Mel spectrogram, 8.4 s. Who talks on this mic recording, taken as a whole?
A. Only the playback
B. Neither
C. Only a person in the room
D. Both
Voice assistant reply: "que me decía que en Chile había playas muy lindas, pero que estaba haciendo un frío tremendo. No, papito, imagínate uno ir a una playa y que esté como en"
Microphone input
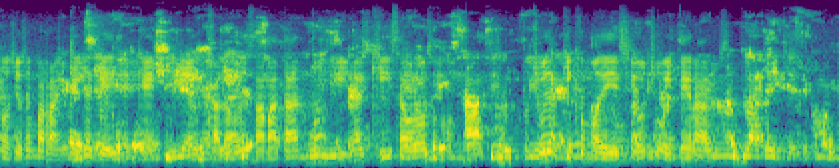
D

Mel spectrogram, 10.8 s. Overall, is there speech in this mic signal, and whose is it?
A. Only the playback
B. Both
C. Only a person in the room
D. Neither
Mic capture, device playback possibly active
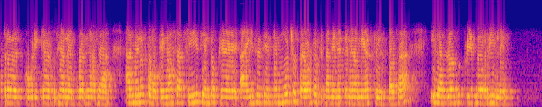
A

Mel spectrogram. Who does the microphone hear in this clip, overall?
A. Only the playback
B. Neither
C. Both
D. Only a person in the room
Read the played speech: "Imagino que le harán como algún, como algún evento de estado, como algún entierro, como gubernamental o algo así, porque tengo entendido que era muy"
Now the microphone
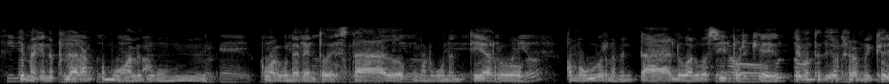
C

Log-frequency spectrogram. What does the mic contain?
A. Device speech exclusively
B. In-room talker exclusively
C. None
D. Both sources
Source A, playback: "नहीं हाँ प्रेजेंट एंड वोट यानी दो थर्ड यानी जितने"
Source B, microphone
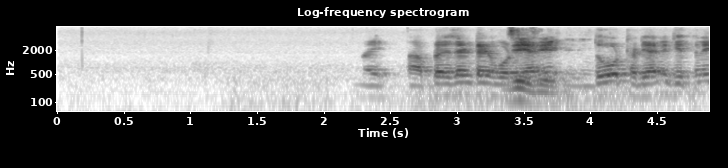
D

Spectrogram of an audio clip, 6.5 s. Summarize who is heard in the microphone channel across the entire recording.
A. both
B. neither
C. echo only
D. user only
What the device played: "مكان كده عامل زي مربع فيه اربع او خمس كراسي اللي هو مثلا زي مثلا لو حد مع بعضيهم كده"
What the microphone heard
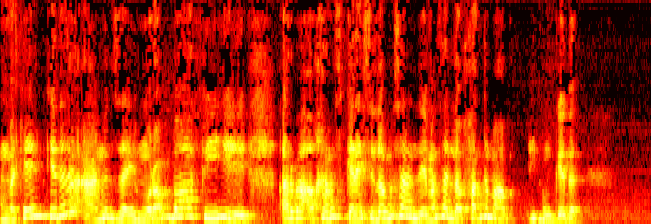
C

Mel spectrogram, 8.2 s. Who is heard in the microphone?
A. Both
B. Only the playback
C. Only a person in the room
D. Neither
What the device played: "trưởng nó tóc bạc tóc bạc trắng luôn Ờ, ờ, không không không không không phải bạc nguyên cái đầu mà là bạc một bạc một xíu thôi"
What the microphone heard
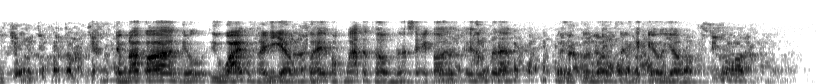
A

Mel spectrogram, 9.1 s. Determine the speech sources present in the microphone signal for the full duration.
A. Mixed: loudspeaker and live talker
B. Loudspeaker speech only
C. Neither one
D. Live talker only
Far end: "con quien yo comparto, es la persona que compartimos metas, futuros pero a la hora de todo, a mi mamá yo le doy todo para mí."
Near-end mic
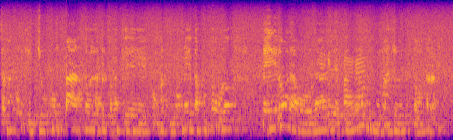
A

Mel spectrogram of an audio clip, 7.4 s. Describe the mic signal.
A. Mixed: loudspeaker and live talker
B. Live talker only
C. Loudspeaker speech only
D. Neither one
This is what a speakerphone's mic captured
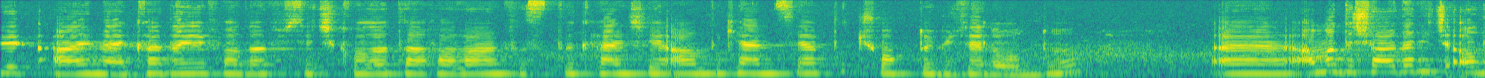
C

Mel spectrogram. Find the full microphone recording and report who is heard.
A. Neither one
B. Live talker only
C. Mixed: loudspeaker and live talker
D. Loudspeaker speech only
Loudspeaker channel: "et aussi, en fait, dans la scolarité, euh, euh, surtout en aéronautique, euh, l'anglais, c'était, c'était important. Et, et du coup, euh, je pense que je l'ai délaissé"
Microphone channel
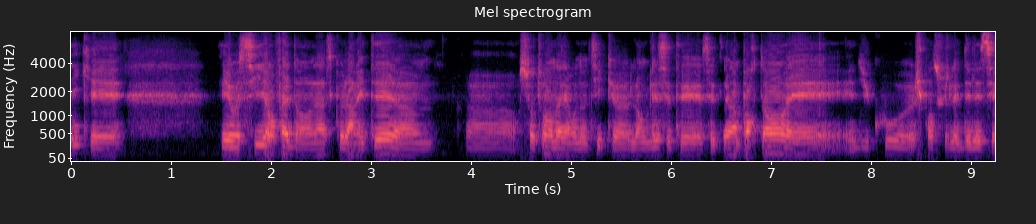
D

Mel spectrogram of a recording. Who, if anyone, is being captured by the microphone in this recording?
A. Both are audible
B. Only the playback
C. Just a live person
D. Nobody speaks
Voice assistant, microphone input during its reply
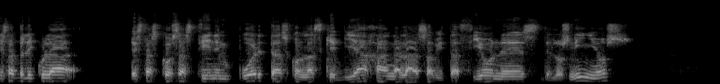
B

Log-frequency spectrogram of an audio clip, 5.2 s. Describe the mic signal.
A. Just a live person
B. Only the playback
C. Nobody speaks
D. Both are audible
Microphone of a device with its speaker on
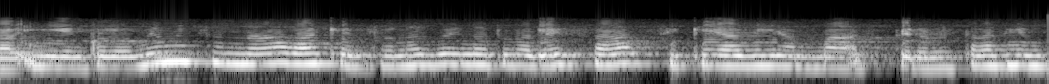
B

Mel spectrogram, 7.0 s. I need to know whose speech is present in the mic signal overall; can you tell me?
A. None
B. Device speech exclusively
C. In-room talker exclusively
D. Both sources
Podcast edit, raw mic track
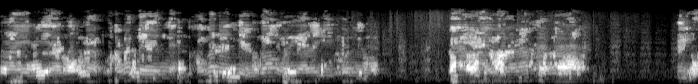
B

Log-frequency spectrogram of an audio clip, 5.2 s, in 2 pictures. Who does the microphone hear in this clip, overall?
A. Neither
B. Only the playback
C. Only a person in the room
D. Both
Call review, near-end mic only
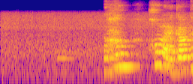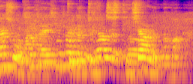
B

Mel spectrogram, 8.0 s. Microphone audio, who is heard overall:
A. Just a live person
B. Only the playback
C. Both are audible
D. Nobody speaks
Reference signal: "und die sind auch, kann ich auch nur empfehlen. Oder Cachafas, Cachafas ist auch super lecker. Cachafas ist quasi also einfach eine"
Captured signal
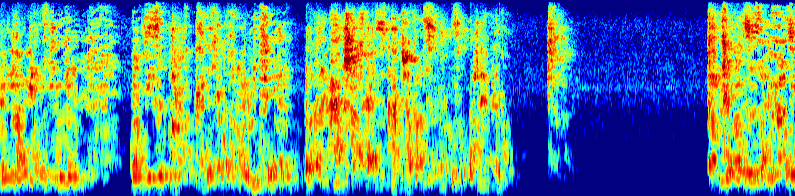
B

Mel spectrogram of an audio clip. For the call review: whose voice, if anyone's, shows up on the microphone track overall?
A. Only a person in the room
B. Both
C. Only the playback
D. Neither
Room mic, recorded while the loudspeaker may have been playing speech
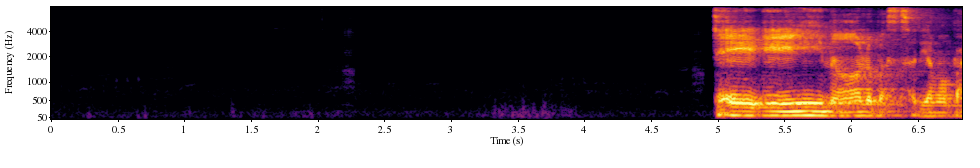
A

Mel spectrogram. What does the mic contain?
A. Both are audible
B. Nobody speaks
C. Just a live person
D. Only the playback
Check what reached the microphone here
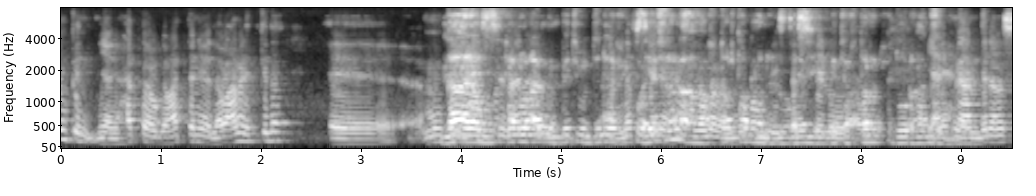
A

